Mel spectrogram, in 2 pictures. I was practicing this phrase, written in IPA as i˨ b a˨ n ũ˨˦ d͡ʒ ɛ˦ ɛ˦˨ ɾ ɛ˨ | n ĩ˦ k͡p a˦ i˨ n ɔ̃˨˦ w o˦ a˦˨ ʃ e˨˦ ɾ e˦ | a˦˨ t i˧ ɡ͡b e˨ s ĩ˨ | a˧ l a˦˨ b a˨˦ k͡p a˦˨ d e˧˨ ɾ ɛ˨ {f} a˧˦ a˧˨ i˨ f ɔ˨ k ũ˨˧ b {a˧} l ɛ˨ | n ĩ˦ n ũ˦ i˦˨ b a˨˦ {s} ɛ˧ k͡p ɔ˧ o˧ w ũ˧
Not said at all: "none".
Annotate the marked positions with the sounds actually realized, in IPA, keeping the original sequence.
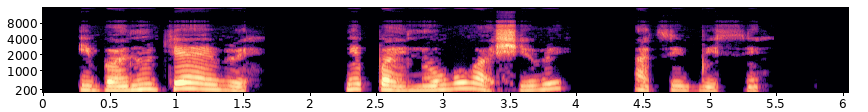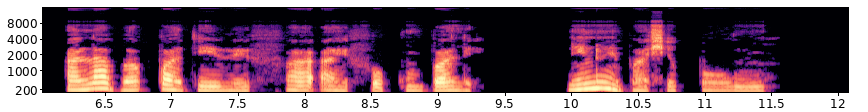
f, a˧, ʃ

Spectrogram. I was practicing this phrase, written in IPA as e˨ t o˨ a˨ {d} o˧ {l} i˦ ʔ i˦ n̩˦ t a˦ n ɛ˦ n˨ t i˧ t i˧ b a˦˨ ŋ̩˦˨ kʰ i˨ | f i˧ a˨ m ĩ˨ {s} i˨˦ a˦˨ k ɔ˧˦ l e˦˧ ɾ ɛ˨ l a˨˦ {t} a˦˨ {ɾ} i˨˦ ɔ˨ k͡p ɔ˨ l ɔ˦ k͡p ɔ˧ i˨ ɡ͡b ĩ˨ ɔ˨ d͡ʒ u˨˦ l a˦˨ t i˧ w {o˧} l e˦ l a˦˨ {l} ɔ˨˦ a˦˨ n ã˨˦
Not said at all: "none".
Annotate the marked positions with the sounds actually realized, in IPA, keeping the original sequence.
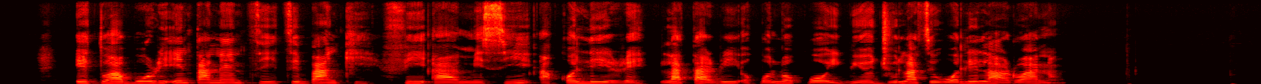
b, ɾ, s, t, ɾ, ɔ˧, ɾ

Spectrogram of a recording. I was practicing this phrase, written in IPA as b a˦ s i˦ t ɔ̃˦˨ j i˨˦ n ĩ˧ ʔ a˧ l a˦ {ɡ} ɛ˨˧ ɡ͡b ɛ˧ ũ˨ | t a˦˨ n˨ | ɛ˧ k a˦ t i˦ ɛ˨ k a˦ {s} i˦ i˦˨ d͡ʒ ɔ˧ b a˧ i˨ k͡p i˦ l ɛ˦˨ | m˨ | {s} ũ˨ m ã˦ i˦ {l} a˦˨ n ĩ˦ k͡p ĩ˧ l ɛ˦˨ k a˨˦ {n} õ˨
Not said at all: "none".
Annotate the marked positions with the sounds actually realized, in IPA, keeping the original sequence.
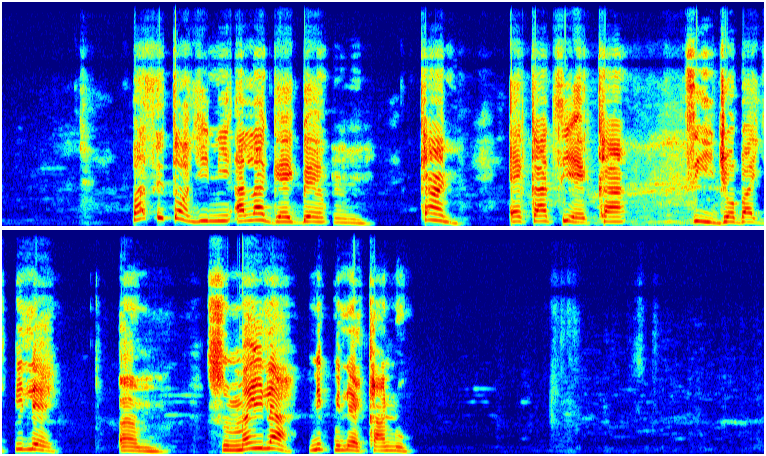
ɡ, t, s, l, n

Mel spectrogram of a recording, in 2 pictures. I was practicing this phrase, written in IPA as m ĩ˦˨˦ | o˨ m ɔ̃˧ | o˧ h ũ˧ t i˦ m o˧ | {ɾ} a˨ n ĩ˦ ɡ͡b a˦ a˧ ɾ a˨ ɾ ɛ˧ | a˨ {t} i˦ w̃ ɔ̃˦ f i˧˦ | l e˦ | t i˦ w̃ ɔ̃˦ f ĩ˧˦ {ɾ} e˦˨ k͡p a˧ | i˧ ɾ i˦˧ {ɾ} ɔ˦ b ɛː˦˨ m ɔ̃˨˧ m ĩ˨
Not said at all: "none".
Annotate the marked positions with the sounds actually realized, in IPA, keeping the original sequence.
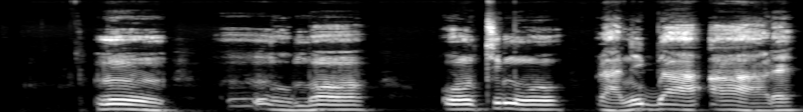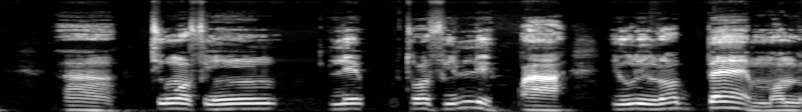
ɾ, t, l, ɾ

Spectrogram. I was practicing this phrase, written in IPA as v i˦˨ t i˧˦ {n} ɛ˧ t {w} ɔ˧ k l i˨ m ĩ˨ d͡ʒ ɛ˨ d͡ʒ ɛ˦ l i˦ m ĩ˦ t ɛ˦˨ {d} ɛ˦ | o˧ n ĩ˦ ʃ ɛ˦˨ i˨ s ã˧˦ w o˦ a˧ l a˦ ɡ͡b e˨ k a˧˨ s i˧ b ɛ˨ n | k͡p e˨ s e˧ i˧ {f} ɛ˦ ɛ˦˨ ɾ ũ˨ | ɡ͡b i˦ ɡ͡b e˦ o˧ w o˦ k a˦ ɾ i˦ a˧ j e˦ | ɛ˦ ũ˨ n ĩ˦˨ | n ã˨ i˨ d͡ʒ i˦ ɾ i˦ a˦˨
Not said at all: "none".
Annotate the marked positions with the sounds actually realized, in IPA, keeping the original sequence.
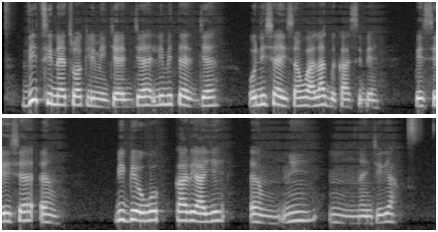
n, w, d͡ʒ, ʃ

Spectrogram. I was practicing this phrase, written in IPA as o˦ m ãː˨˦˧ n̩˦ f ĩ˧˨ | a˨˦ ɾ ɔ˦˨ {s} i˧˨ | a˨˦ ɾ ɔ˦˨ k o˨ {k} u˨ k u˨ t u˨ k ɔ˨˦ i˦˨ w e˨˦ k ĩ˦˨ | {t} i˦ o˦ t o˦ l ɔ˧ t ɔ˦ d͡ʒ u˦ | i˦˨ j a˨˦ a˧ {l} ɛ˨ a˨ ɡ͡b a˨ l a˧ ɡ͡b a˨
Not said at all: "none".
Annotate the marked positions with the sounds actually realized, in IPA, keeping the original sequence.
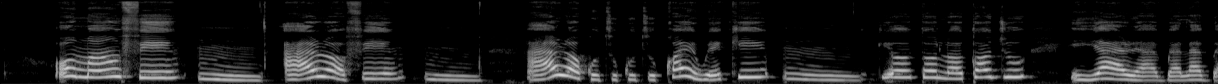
f, t, k, ɾ

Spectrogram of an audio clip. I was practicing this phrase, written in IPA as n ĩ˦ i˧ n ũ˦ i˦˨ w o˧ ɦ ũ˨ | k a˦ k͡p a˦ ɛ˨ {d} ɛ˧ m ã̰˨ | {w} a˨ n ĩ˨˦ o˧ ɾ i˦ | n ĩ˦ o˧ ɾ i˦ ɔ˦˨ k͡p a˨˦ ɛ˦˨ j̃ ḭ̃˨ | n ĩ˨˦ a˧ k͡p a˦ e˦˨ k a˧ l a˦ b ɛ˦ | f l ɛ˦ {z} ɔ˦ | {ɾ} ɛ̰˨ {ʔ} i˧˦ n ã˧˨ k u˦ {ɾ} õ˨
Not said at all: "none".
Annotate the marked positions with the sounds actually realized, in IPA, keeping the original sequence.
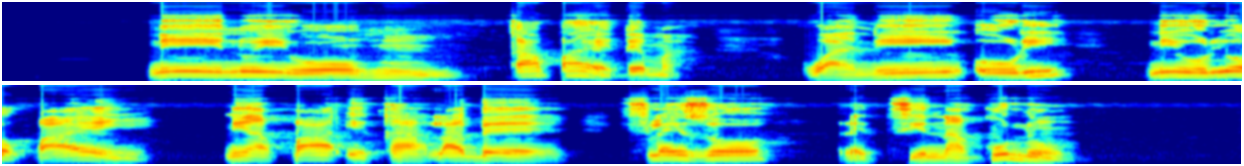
d, w, z, ɾ, t, l

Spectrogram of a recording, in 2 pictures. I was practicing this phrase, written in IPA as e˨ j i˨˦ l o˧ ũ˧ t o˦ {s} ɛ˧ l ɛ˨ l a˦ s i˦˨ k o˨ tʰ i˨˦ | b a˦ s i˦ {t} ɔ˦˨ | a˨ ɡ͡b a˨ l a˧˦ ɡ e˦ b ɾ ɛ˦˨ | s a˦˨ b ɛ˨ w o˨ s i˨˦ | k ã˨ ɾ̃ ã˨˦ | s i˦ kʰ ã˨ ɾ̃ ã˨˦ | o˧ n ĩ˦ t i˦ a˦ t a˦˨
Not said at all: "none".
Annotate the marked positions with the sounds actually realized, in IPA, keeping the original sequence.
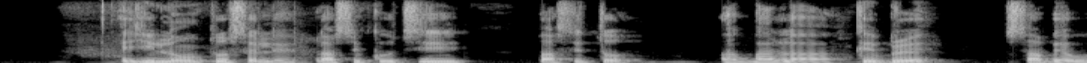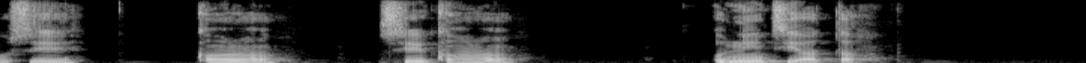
s, t

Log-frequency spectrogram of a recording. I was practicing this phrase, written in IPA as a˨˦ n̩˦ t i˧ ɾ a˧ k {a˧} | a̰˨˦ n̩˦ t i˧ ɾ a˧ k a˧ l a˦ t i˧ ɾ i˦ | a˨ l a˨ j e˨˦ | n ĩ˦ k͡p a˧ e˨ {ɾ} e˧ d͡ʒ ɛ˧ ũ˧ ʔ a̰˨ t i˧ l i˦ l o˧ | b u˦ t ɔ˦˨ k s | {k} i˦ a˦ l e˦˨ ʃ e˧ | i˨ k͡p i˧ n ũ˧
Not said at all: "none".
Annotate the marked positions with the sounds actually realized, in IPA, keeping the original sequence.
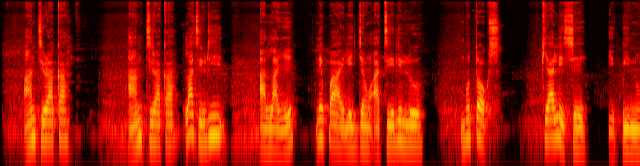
a˧, l, k

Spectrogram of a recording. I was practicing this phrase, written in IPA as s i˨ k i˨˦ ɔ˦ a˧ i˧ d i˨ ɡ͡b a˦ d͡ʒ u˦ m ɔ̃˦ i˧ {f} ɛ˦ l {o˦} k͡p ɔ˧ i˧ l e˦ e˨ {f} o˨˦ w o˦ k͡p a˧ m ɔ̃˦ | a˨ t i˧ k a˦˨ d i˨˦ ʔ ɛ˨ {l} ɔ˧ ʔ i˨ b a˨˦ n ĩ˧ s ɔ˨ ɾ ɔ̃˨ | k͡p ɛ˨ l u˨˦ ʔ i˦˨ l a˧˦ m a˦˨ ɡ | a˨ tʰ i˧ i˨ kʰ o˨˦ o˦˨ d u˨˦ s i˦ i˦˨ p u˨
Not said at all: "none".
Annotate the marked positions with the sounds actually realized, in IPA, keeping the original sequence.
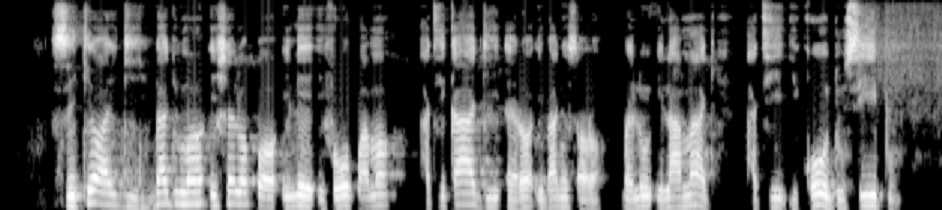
ʃ, ɔ˦, f, ɾ

